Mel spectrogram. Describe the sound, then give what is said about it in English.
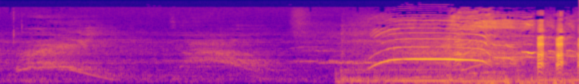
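A woman rider screams on the Rock and Roller Coaster: a few falling wails at first, then a loud, sustained rising shriek over roaring rumble and rushing wind as the ride speeds up. “on Rock and Roller Coaster. Let the screaming commence.”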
